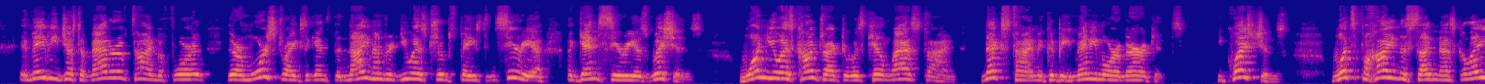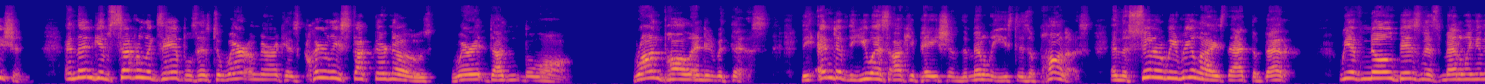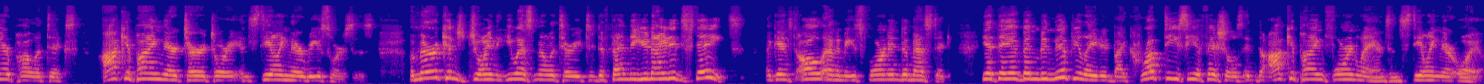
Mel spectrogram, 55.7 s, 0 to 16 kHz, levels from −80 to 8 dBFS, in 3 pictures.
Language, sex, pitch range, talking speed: English, male, 190-255 Hz, 150 wpm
